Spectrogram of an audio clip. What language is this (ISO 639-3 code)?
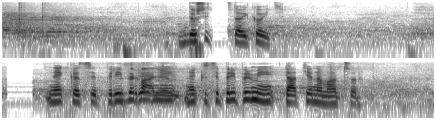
srp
